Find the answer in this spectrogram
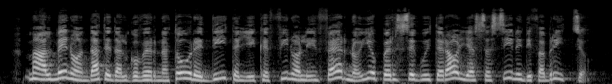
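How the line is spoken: Desperate anxious cry. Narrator (Italian): La duchessa, con ansia disperata, gli gridò

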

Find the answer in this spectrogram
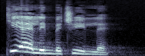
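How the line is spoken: Full-lunged shout. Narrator (Italian): gridò con tutta la forza dei suoi polmoni

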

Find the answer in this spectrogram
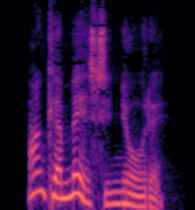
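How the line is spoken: Plain. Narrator (Italian): disse il griso

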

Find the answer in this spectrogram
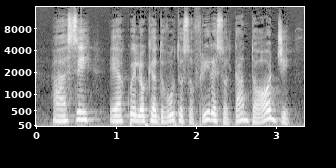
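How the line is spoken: Many voices shouting. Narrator (Italian): gridarono molte voci

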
